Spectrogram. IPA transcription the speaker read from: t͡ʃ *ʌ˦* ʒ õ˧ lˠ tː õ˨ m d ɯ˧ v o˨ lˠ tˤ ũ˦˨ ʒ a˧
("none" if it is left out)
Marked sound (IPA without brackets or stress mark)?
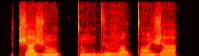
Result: a˦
